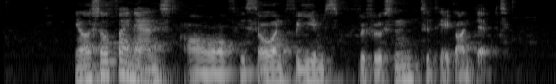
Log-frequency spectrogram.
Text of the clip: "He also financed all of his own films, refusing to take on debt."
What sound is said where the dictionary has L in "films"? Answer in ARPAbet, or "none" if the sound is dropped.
none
